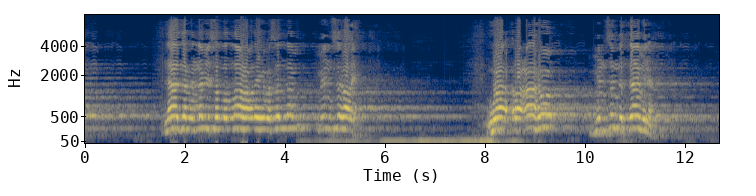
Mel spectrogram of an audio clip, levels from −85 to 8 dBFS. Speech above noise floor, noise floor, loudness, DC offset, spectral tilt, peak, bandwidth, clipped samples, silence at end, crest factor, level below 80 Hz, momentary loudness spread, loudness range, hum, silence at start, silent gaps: 24 dB; -33 dBFS; -10 LUFS; under 0.1%; -5.5 dB/octave; 0 dBFS; 7.6 kHz; 0.6%; 0.15 s; 12 dB; -36 dBFS; 23 LU; 6 LU; none; 0 s; none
